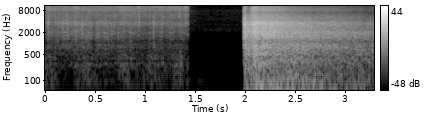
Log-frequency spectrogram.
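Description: A tank in a multiplayer video game fires a shot and destroys its target: a brief quiet gap, then a sudden loud, broad blast that holds as a sustained roaring explosion rumble to the end.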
